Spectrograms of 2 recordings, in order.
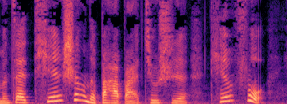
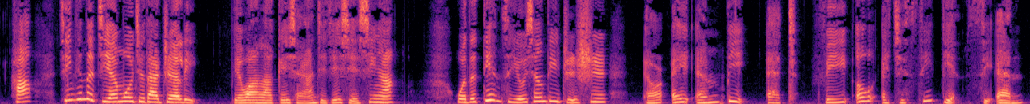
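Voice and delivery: cheerful sign-off; 5 semitones higher than usual. Acted. Program sign-off to kids.

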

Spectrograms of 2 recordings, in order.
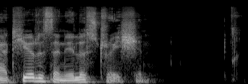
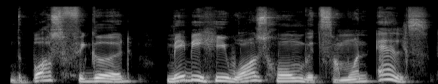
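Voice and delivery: usual speaking voice

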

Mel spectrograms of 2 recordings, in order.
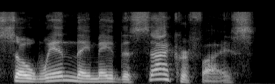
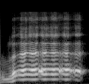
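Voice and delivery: high little bleat "Bleh"; lamb bleat; 11 semitones higher, 3 dB louder than usual. Retold or imitated. Lamb at the end of driveway, high bleat. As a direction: bleat like a lost lamb come home. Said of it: "he's at the end of the driveway and he goes".

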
